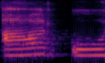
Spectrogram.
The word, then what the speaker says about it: roux: first one that is r o u x it is called as ro you pronounce it as uru rho is basically one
